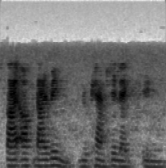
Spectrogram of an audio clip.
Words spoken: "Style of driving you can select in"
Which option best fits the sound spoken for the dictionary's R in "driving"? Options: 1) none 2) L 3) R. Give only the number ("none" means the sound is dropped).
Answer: 1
